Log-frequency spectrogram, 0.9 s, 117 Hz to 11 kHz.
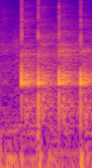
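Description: A light 10 mm basswood board is knocked four times, each knock giving a short, hollow-sounding tap with a bright ring near 1.2 kHz that fades quickly. A low hum sits under the knocks throughout.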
